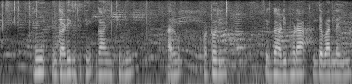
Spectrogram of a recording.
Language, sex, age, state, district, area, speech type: Odia, female, 45-60, Odisha, Balangir, urban, spontaneous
